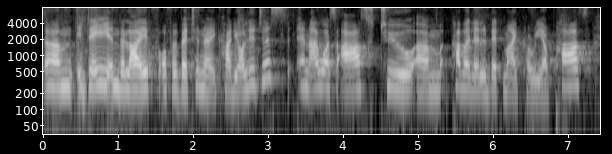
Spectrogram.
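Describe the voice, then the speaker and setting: A woman in her fifties from northern Germany, speaking English as a second language with a German accent, giving a relaxed, conversational lecture with frequent ums and self-corrections. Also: on the high side. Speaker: veterinary cardiology professor giving a lecture.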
